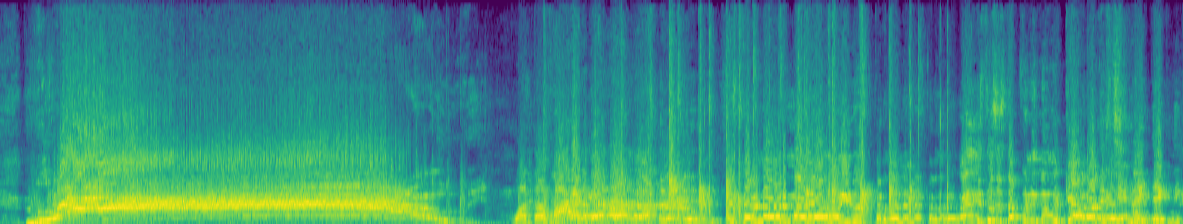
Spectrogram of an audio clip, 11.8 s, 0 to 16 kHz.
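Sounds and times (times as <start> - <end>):
speech: 0.2 - 1.1, 5.2 - 11.8
loud high-pitched vocal scream: 0.3 - 4.5
laughter: 5.1 - 7.9.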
